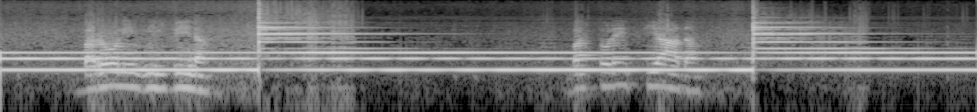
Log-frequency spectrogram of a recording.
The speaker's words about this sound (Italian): Voci, suoni, rintocchi delle campane a ricordo delle vittime, una delle veglie di questa notte di cui vi stiamo riproponendo appunto alcuni suoni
